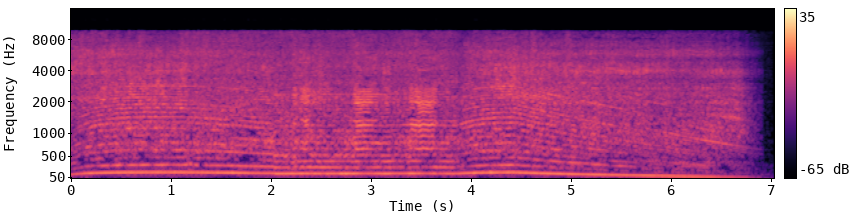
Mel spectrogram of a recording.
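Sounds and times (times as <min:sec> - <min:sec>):
electric sander motor whining: 0:00.0 - 0:07.0.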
